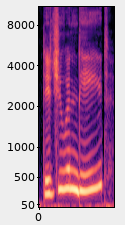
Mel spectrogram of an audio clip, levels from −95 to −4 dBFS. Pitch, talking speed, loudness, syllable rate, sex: 290 Hz, 190 wpm, -13 LUFS, 4.7 syllables/s, female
